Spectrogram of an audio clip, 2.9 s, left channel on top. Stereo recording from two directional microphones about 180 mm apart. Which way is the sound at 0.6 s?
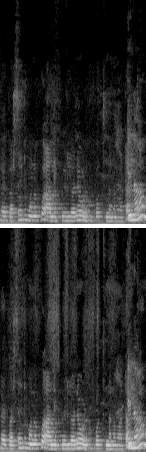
30° right (ahead or behind).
